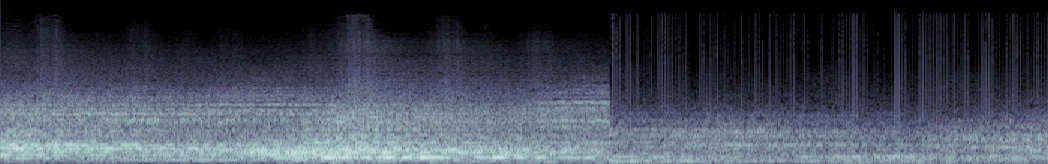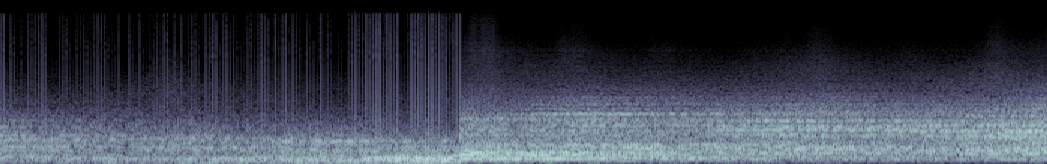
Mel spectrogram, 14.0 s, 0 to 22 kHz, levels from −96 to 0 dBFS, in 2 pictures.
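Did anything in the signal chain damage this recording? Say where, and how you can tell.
Yes. Between 4.06 and 10.06 s the sound drops an octave and turns doubled and choppy. This is an interleaved audio read as planar fault at the sample-format conversion stage. Each block of alternating left and right samples is split in half, with one half read as left and the other as right. Both play at half speed, so the pitch falls 12 semitones while the pace holds. The seams repeat at about 43.1 Hz, every 23.22 ms, which fits a 1024-sample block.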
